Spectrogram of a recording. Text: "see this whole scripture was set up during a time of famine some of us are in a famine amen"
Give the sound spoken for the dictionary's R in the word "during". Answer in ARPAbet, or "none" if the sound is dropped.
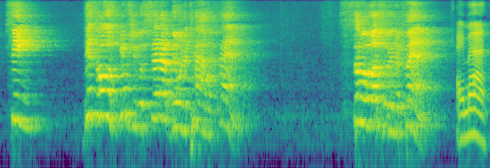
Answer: none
